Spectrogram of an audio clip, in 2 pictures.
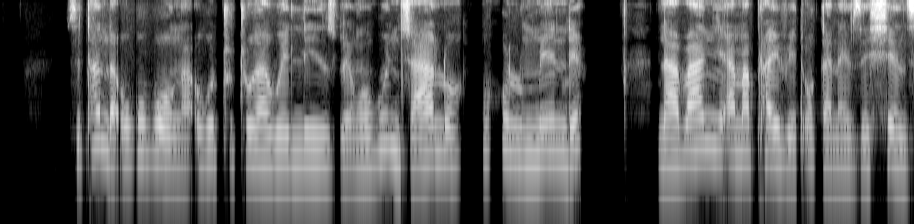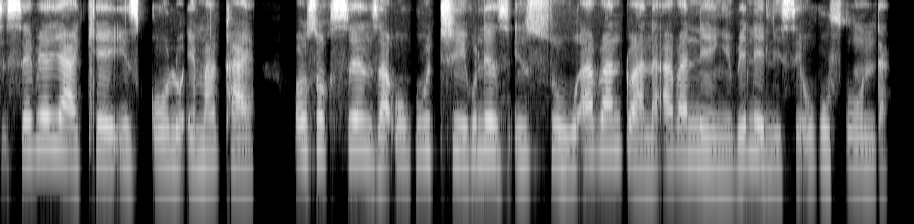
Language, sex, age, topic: North Ndebele, female, 18-24, education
